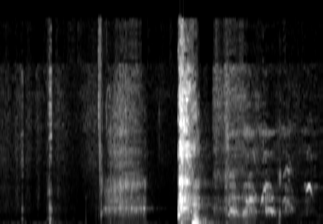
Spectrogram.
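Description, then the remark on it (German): A single sharp cough bursts out midway, preceded by soft breathy throat noises and followed by a few quieter rasping sounds as it fades. “Husten.”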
